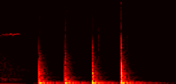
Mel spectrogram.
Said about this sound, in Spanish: Ve, toca vos la puerta.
